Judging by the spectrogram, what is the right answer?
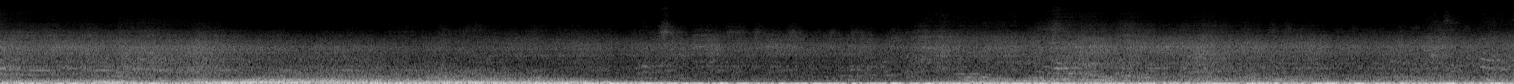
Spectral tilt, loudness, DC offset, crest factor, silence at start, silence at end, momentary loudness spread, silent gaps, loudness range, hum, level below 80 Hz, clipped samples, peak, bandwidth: -7 dB/octave; -25 LUFS; under 0.1%; 10 dB; 0 s; 0 s; 7 LU; none; 5 LU; none; -20 dBFS; under 0.1%; -8 dBFS; 6.6 kHz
